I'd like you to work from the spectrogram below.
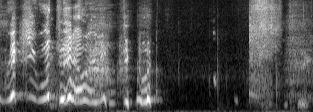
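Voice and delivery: high, strained, laughing as it comes out; mock-horrified plea to a friend; retold panicked disbelief. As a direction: squeak it in comic alarm.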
